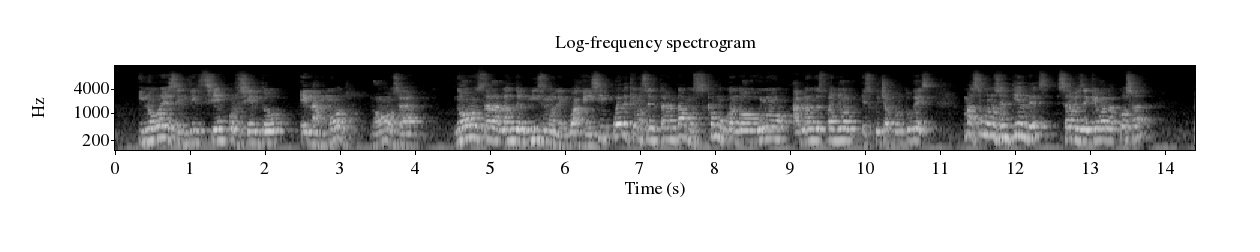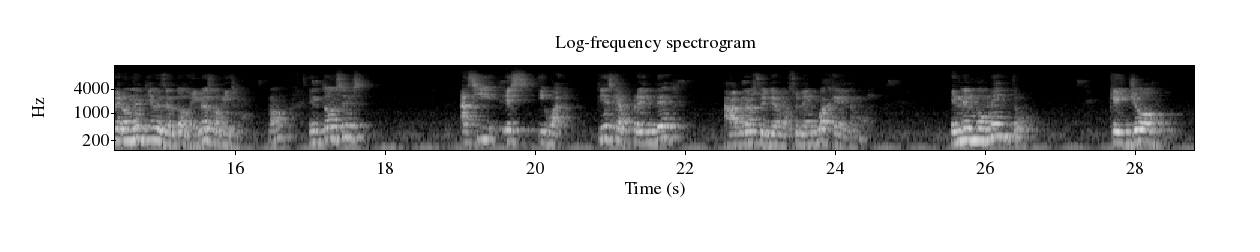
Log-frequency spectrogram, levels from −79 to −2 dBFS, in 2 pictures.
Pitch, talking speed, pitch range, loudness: 180 Hz, 155 wpm, 145-205 Hz, -28 LUFS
